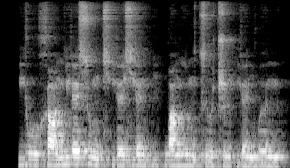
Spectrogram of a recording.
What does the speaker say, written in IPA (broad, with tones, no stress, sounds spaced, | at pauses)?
j o˨˩ ʊ̯ x ɑ˨˦ ŋ l j ɛ˦ s ʊ˥˨ ŋ t͡ɕʰ j ɛ˨˦ ɕ j ɛ˥˨ n p i˥˨ p w ɑ˦ ŋ l ʊ˥˨ ŋ t͡s ɹ̩˥˨ ʈ͡ʂ ɻ̩˨˦ p j ɛ˥˨ n w ə˥˨ n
